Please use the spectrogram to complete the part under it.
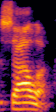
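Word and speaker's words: Saleh: Was it Sala? How do you pronounce the last Robert name? Robert Sala. – It's Robert Sala.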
